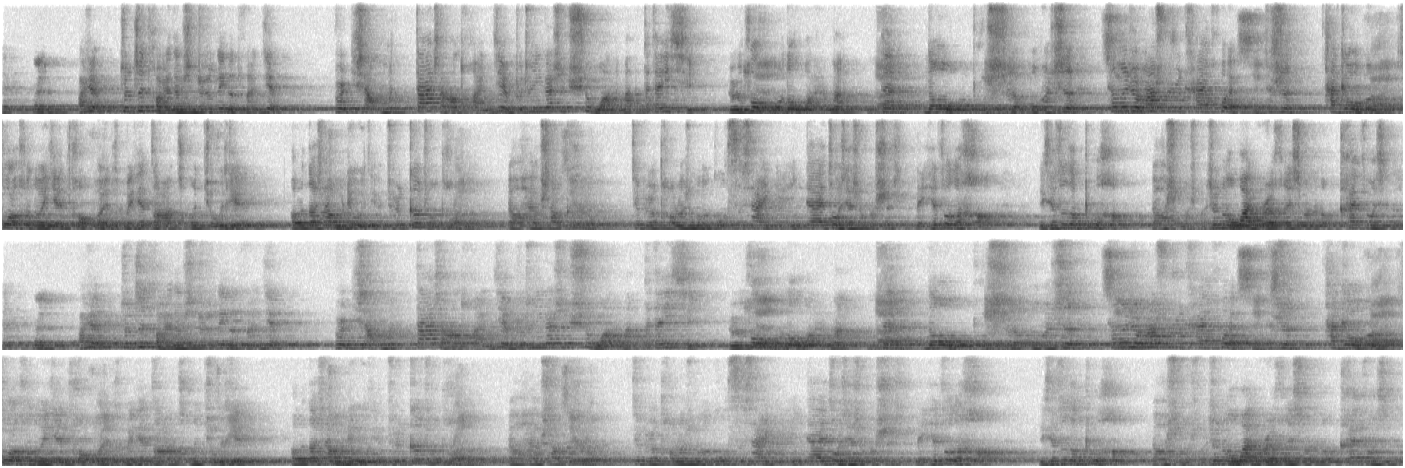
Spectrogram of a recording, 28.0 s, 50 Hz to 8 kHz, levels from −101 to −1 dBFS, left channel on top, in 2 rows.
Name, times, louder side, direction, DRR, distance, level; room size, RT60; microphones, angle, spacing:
voice 1, 0.0-2.8 3.3-16.6 16.9-19.9 20.3-24.0 24.4-28.0, left 2 dB, 55° left, 5 dB, 0.6 m, -29 dB
Speech synthesizer, 7.5-7.8 8.6-9.1 9.8-10.1 11.0-11.5 12.4-12.8 13.7-14.0 14.9-15.2 16.2-16.4 17.3-17.5 18.4-18.8 19.6-20.0, right 1 dB, ahead, 0.5 m, -36 dB
11.0 x 4.3 x 3.1 m, 2.8 s
head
